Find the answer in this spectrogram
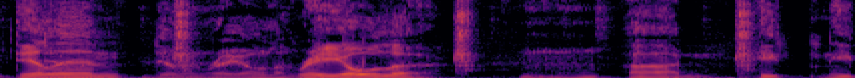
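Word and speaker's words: Raiola: how do you say his name Dylan Dylan rayola rayola MH um he he changed his mind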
